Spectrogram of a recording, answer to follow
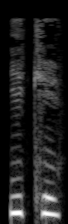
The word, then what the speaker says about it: ikke: Pronounced. ikke, With a soft k, sound.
